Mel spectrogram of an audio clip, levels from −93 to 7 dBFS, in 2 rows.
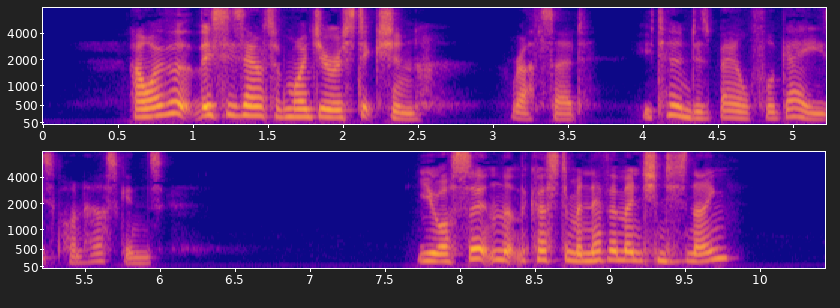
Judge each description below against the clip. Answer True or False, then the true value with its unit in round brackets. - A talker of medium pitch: False (200 Hz)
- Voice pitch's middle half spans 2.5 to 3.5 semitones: False (4.2 semitones)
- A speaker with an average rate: True (155 wpm)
